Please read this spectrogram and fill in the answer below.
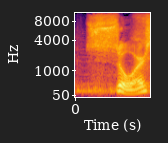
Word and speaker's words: Sorxe: here from the band source source it's spelled SOR X e now this goes out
